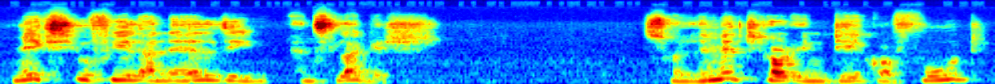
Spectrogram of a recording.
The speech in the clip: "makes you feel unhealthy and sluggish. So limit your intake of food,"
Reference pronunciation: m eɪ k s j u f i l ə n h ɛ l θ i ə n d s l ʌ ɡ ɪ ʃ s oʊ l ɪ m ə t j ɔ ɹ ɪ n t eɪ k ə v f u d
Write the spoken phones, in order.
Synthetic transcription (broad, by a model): m eɪ k s j u f i l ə n h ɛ l t i ə n d s l ʌ ɡ ɪ ʃ s oʊ l ɪ m ə t j ɔ ɹ ɪ n t eɪ k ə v f u d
